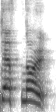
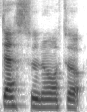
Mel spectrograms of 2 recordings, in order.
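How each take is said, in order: First: It is said with plain English pronunciation. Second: It is said with Japanese pronunciation, as desunoto. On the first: It is the ordinary English name. "Just call it fucking Death Note" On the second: It is the form used for Japanese speakers. "writing it for Japanese people is Desunoto"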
